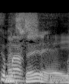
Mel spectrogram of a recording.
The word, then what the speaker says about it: Marseille: Sì, Olympique Olympic Marseille.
